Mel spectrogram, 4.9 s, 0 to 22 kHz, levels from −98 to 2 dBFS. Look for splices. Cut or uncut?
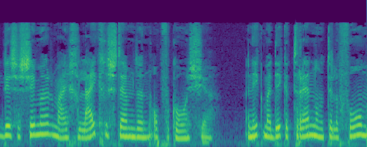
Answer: cut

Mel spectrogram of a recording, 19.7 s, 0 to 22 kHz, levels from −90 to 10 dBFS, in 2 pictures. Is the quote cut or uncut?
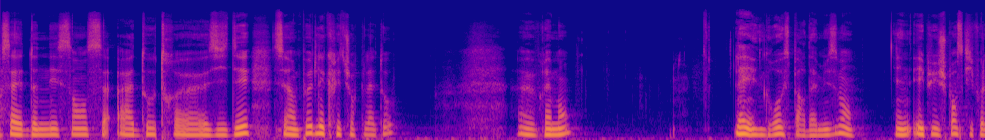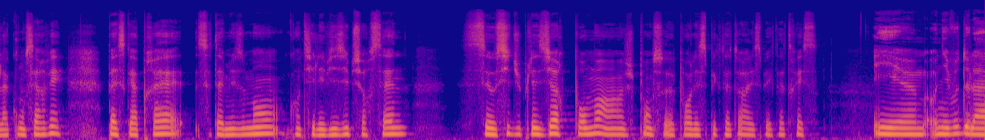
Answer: uncut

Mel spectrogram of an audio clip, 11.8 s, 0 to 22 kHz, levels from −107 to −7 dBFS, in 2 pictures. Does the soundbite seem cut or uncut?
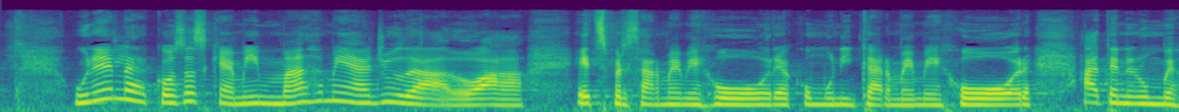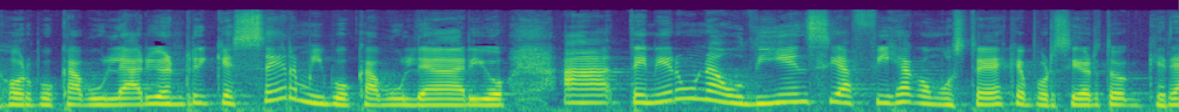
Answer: uncut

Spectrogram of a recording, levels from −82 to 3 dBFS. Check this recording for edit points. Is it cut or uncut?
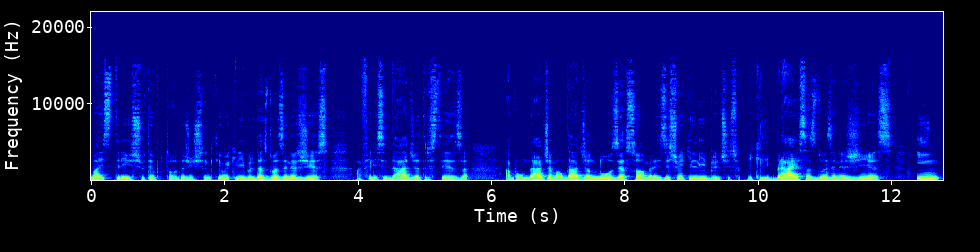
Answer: cut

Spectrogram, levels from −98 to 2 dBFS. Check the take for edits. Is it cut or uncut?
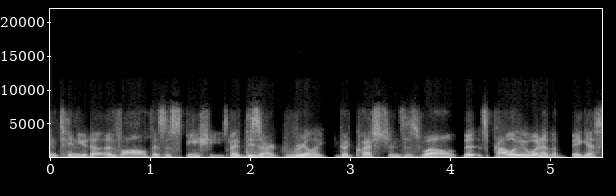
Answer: cut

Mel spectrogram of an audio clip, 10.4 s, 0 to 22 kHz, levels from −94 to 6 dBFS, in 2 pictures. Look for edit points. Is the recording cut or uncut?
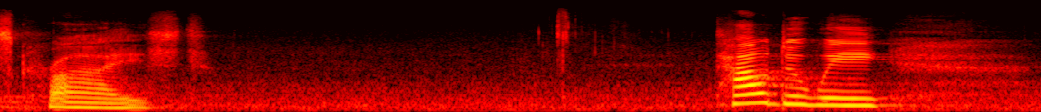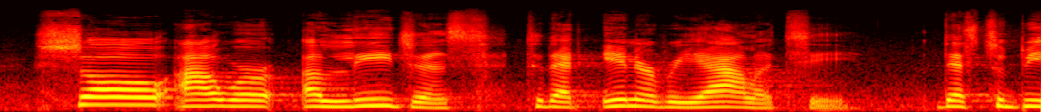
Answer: cut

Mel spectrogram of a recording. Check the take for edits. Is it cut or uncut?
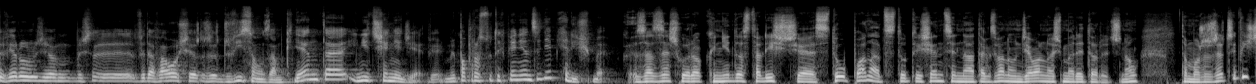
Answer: cut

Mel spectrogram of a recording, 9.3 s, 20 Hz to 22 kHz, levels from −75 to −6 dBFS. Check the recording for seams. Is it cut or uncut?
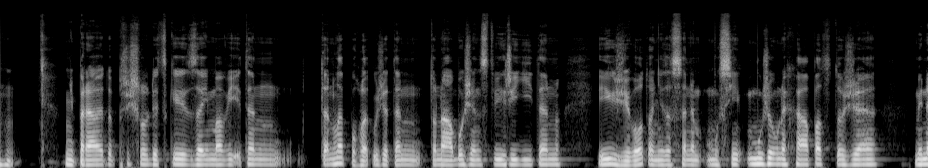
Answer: cut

